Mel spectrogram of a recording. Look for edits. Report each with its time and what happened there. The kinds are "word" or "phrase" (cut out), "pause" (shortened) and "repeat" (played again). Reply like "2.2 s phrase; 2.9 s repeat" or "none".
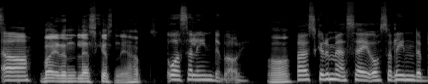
1.1 s word; 1.6 s pause; 3.0 s word

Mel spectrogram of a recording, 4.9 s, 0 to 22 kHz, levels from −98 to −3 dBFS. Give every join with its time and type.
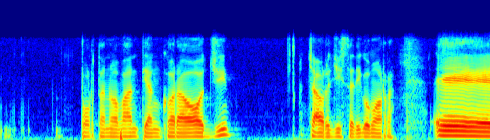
none

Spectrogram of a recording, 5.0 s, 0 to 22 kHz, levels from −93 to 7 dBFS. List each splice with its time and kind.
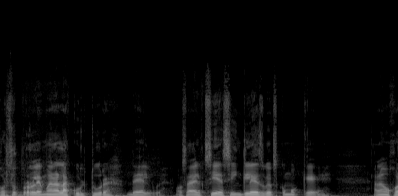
2.6 s word; 3.4 s word

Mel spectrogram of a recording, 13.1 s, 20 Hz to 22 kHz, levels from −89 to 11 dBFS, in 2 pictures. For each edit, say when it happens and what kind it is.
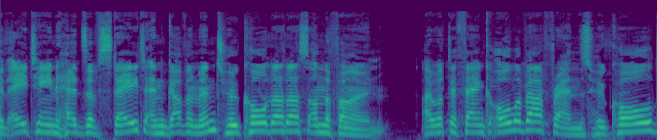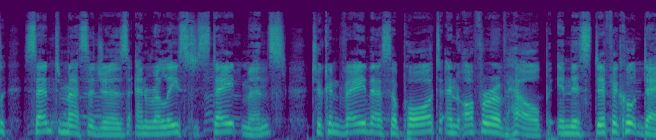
2.8 s repeat; 4.4 s word

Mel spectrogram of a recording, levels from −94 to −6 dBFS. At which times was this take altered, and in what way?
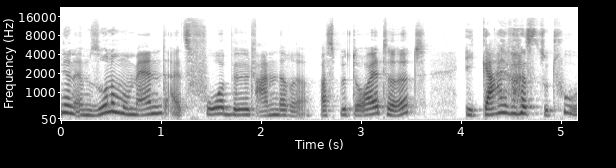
1.9 s word

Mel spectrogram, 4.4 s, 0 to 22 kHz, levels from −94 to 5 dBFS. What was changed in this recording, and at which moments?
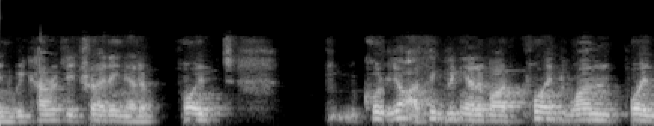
2.5 s word; 3.1 s word

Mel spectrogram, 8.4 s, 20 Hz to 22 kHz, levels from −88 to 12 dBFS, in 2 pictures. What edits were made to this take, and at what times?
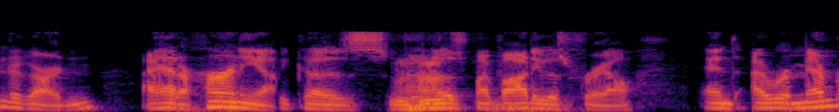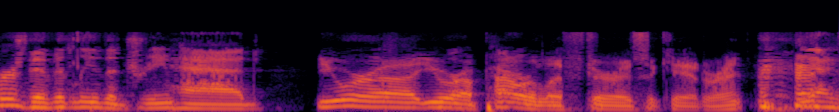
1.4 s word; 2.8 s word; 4.3 s word; 5.0 s word

